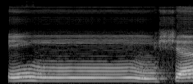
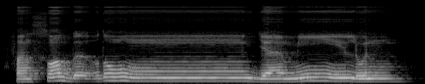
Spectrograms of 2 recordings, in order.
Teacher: Ikhfa hakiki adalah nun sukun atau tanwin bertemu dengan huruf ta, sa, jim, dal, zal, zai, sin, shin, sod, dod, to, zo, fa, qaf, kaf. Nah, cara membacanya adalah menyamarkan nun sukun dan disertai gunnah 2-3 harokat. Yang dimaksud dengan menyamarkan di sini adalah ketika kita mendengungkan atau menyamarkan nun sukun itu, lidah kita sudah siap ke huruf berikutnya.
